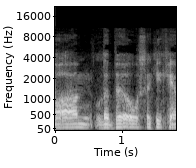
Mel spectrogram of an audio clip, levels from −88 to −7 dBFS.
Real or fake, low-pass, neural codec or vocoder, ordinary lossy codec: fake; 10.8 kHz; vocoder, 44.1 kHz, 128 mel bands, Pupu-Vocoder; AAC, 32 kbps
